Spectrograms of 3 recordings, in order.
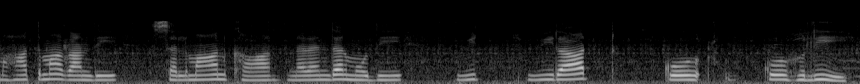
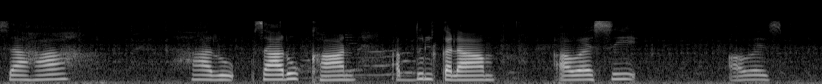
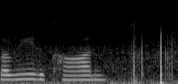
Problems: constant background noise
